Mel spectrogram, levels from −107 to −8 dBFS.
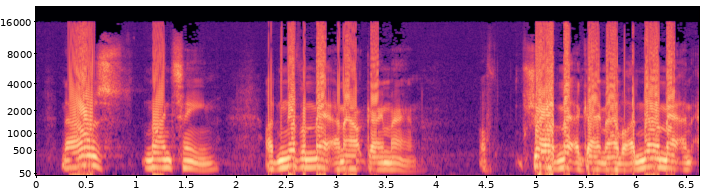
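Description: Integer overflow cracks the speech at 0.32–0.57 s, 1.17–1.28 s, 2.33–3.42 s and 5.00–6.39 s. Peaks pushed about 3, 4, then 8 dB past full scale wrap to the opposite sign instead of limiting, giving violent cracks harsher than clipping.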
